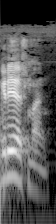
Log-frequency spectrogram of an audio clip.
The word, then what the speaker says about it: Griezmann: Me gustaría que tú dijeras cómo se dice en francés Antoine Griezmann.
